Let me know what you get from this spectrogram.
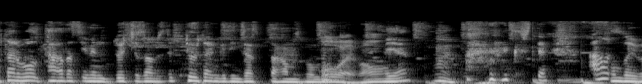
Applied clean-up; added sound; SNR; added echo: classical method log-MMSE.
